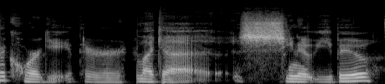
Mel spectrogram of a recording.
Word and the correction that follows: Shiba Inu: Is that how you say it? – Shiba Inu.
